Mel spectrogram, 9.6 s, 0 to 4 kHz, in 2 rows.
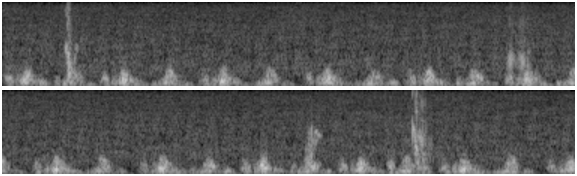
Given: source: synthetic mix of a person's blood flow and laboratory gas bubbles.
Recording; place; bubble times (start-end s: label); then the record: Doppler ultrasound of blood flow; precordium
0.51-0.63 s: bubbles
4.19-4.48 s: bubbles
7.28-7.44 s: bubbles
7.98-8.05 s: bubbles
8.17-8.37 s: bubbles
From the record:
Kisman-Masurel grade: 122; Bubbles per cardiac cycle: 1 to 2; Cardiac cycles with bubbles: 10 to 50%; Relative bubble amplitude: moderate (0.250 to 0.450); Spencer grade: 2 (many but less than half of the cardiac periods contain bubble signals, singularly or in groups); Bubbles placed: anywhere in the cardiac cycle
